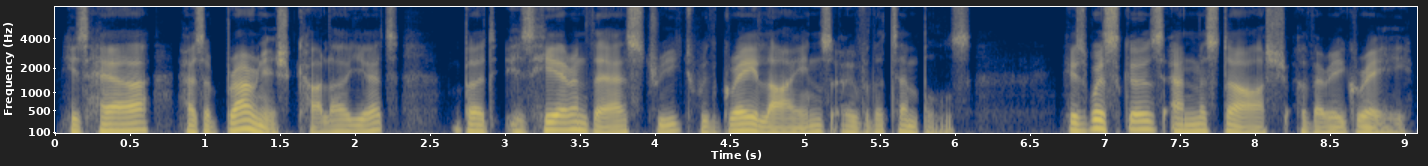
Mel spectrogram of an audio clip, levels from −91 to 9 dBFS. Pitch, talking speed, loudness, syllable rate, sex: 105 Hz, 170 wpm, -18 LUFS, 5.1 syllables/s, male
